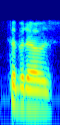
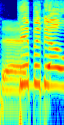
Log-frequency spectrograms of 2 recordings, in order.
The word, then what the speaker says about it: Thibodeau: job to lose and is it thibodeaux or thibodeau because he's known as tibbs everybody says tips but it's spelled with the th so are we doing the silent h thing yeah it's tibs but the full name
